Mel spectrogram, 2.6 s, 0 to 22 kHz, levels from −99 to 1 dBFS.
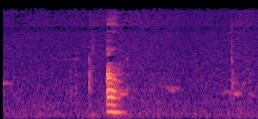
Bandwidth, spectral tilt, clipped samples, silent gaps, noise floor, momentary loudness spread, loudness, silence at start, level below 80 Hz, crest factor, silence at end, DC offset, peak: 16.5 kHz; -3.5 dB/octave; under 0.1%; none; -51 dBFS; 27 LU; -21 LUFS; 1.05 s; -68 dBFS; 26 dB; 0.2 s; under 0.1%; -2 dBFS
